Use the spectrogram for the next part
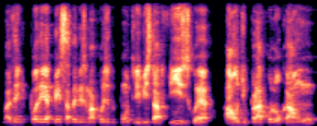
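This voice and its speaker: A man's voice: mid-range voice, level tone, quick pace, sharp tone. A man with a Brazilian Portuguese accent teaching an online electronics class, explaining patiently and checking in often with the students. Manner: explanatory, many "tá?" and "né?" tags.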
